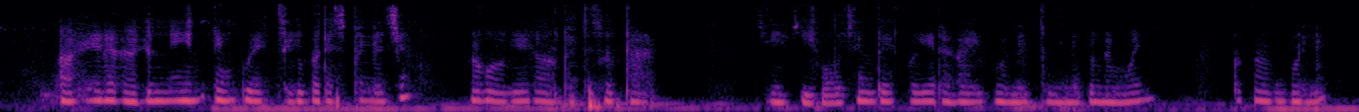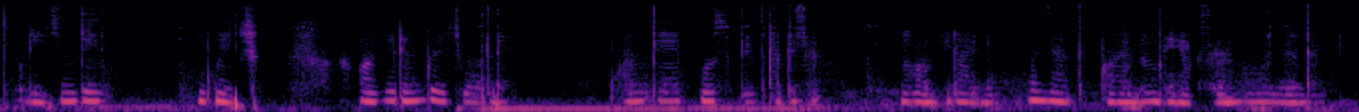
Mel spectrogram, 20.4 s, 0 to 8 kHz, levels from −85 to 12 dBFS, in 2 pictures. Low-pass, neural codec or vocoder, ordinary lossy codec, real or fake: 7.2 kHz; codec, 44.1 kHz, 1.7 kbps, Pupu-Codec; none; fake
